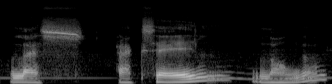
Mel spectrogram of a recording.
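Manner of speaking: slow, measured meditation guide with long pauses; guided meditation. Real, not acted. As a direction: draw out inhale and exhale cues to pace the breath. Leads a breathing meditation.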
